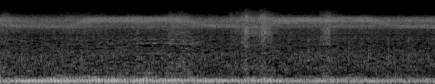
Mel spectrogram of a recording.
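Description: A steady low motor hum with a steady high hiss above it, and two brief high chirps a little past halfway.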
